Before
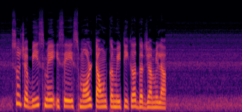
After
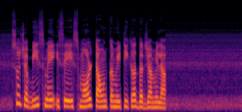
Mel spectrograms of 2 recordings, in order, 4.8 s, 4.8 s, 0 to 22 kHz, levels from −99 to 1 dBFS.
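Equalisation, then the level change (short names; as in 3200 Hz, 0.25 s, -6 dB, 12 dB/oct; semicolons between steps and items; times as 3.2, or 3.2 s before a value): HPF 100 Hz; 0.0 dB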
